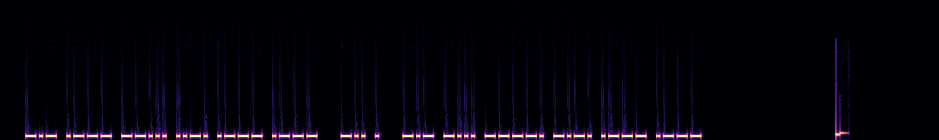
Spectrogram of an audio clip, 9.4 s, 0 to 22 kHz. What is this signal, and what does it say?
Morse code, heard as a keyed tone, about 36 wpm, 700 Hz. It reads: KJ7FJJ DE KB9CJJ
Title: USA Callsign DE Callsign - 6 Characters - 35wpm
